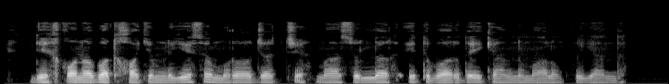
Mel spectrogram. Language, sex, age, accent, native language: Uzbek, male, 19-29, Namangan, Uzbek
